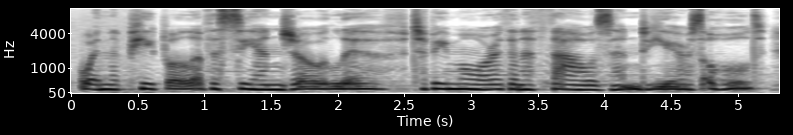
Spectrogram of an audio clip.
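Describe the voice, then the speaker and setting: A woman voicing a serene, world-weary ancient swordswoman in a video game, soft and breathy, with a measured, formal, wistful manner. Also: mid-range voice. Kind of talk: video game character acting.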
